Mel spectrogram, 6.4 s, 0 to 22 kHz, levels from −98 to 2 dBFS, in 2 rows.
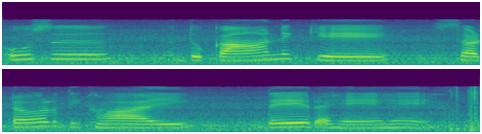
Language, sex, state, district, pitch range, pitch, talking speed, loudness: Hindi, female, Madhya Pradesh, Dhar, 205-255 Hz, 220 Hz, 75 wpm, -19 LUFS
